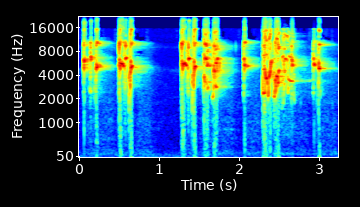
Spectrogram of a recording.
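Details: Lovebird in full, lively song: dense, harsh, scratchy chirps in quick clusters, with a brief whistled tail note near the end.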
